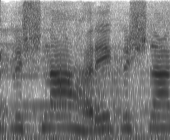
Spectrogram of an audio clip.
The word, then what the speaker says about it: कृष्ण: इसलिए हमारे यहां जो महामंत्र है उसमें दोनों का युगल नाम है, हरे राम राम राम हरे हरे, हरे कृष्णा कृष्णा कृष्णा दोनों का नाम है।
